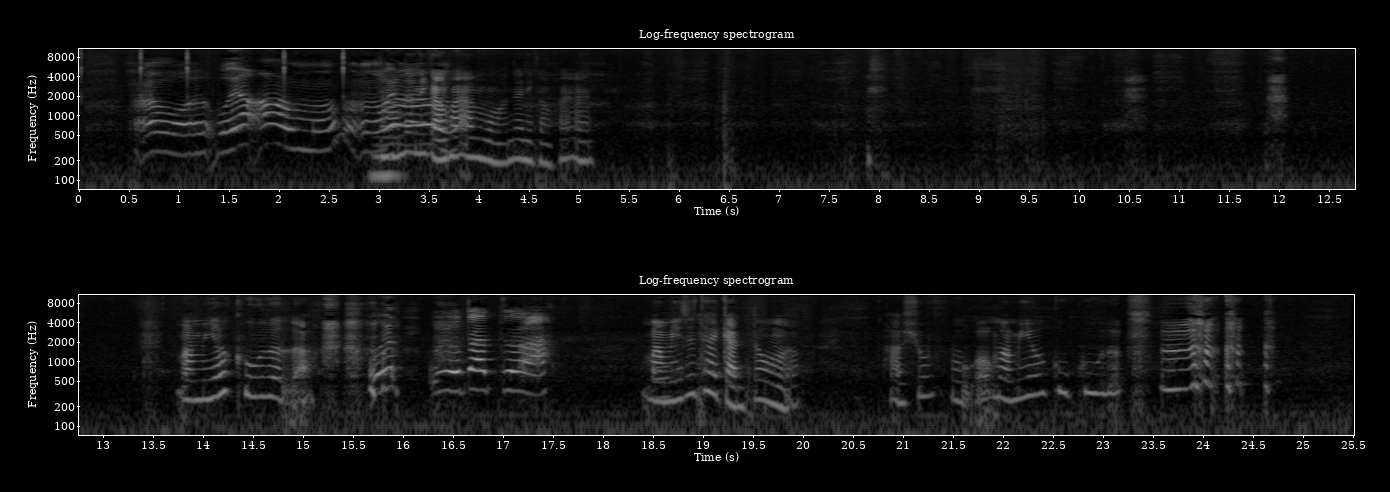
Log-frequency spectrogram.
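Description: A young child talks close by in short bursts, with pauses.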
